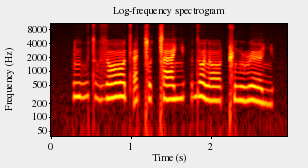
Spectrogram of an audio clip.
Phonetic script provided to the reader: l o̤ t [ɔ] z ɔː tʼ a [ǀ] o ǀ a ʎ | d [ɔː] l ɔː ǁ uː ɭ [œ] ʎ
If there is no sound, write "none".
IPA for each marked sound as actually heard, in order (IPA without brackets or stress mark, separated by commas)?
ɔ̤, ǀ, ɔ, œ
